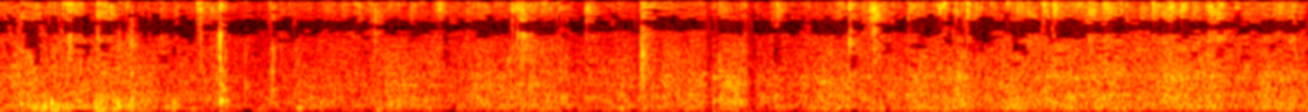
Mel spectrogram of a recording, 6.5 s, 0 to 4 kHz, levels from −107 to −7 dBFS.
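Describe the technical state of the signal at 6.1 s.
At 6.1 s the signal is intact, with no dropout, glitch or distortion, and the band-limiting to nothing above 4 kHz that runs through the call path points to a telephone-band codec such as G.711 mu-law.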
